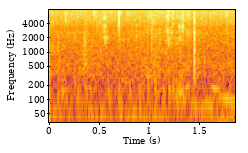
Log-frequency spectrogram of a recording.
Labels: {"label": "biophony", "recorder": "SoundTrap 300"}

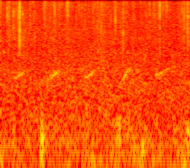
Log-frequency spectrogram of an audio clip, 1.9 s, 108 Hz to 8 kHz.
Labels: {"label": "biophony", "recorder": "SoundTrap 500"}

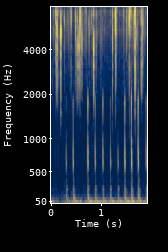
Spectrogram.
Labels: {"label": "biophony, knock", "recorder": "SoundTrap 300"}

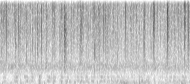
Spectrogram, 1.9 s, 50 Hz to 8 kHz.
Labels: {"label": "anthrophony, mechanical", "recorder": "SoundTrap 300"}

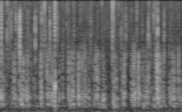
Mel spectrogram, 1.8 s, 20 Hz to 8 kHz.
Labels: {"label": "biophony, sea urchins (Echinidae)", "recorder": "SoundTrap 600 or HydroMoth"}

